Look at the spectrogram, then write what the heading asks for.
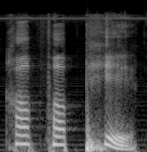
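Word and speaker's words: cup of tea: 말을 부드럽게 연음을 하면 C 다음에 of 이렇게 돼서 C of C 이렇게 발음이 돼요 그래서 나 my C of tea C of tea 이렇게 부드럽게 여음이 되면 좀 더 부드럽게 발음을 해 줄 수가 있겠죠 자 한 번만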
